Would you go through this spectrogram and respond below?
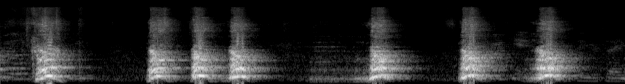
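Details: Great Dane in attack mode at a beer keg, letting out seven deep, gruff barks in uneven clusters over six seconds, some paired close together, separated by short silences.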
